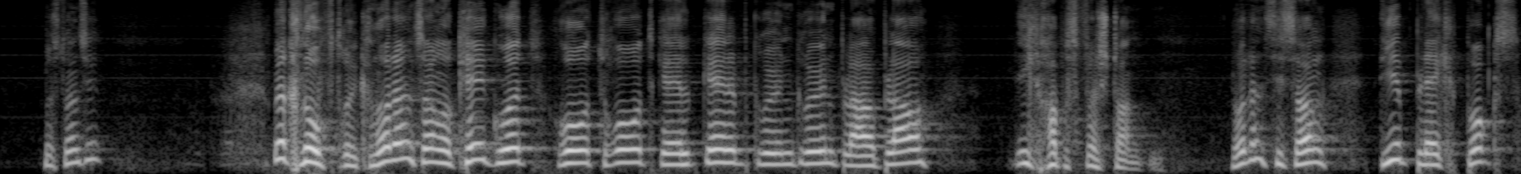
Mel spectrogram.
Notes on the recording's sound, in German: Ausschnitt aus dem ÖGWT-Vortrag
